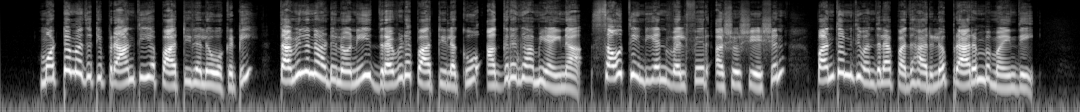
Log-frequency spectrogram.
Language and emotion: Telugu, neutral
